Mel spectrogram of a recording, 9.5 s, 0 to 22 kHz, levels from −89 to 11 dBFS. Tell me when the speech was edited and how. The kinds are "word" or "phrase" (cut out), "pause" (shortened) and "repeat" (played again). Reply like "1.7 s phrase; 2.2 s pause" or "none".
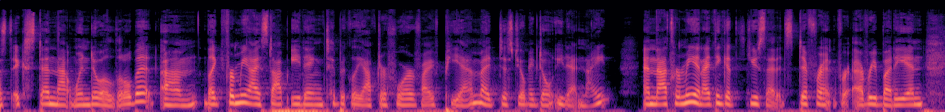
5.3 s phrase; 6.2 s pause; 6.7 s phrase; 7.5 s word

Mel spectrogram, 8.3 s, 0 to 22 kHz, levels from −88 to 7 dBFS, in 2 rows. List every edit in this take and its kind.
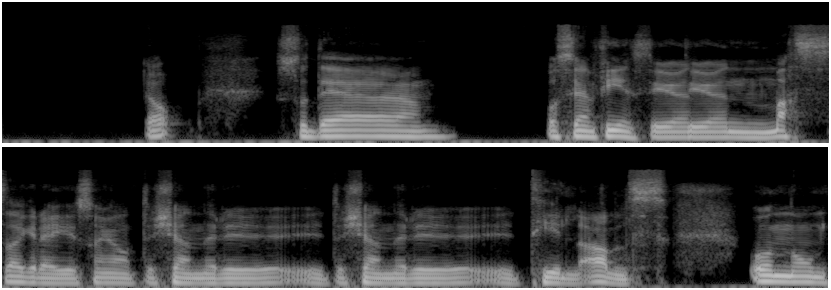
2.7 s pause; 3.4 s repeat; 5.8 s repeat

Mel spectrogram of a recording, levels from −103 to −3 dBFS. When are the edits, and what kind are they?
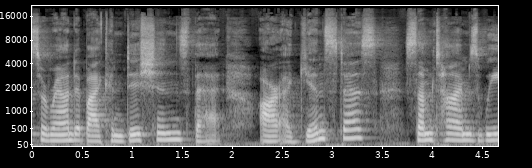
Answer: none

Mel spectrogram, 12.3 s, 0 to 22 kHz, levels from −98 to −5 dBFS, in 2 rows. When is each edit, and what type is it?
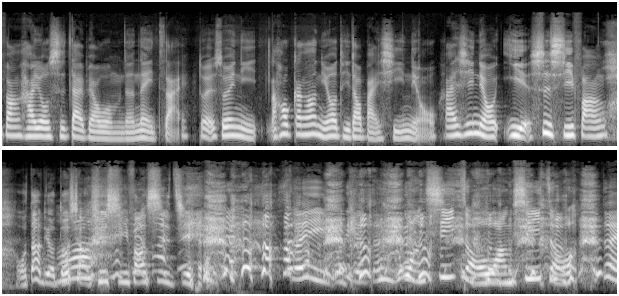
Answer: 1.9 s pause; 4.4 s word

